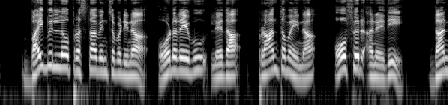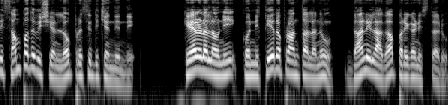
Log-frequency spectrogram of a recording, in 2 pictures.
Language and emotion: Telugu, neutral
